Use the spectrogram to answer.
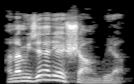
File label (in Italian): "scianguina", crespinese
